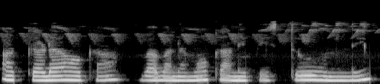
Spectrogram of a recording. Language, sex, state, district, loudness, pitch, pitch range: Telugu, female, Telangana, Mahabubabad, -14 LUFS, 195 Hz, 190-205 Hz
